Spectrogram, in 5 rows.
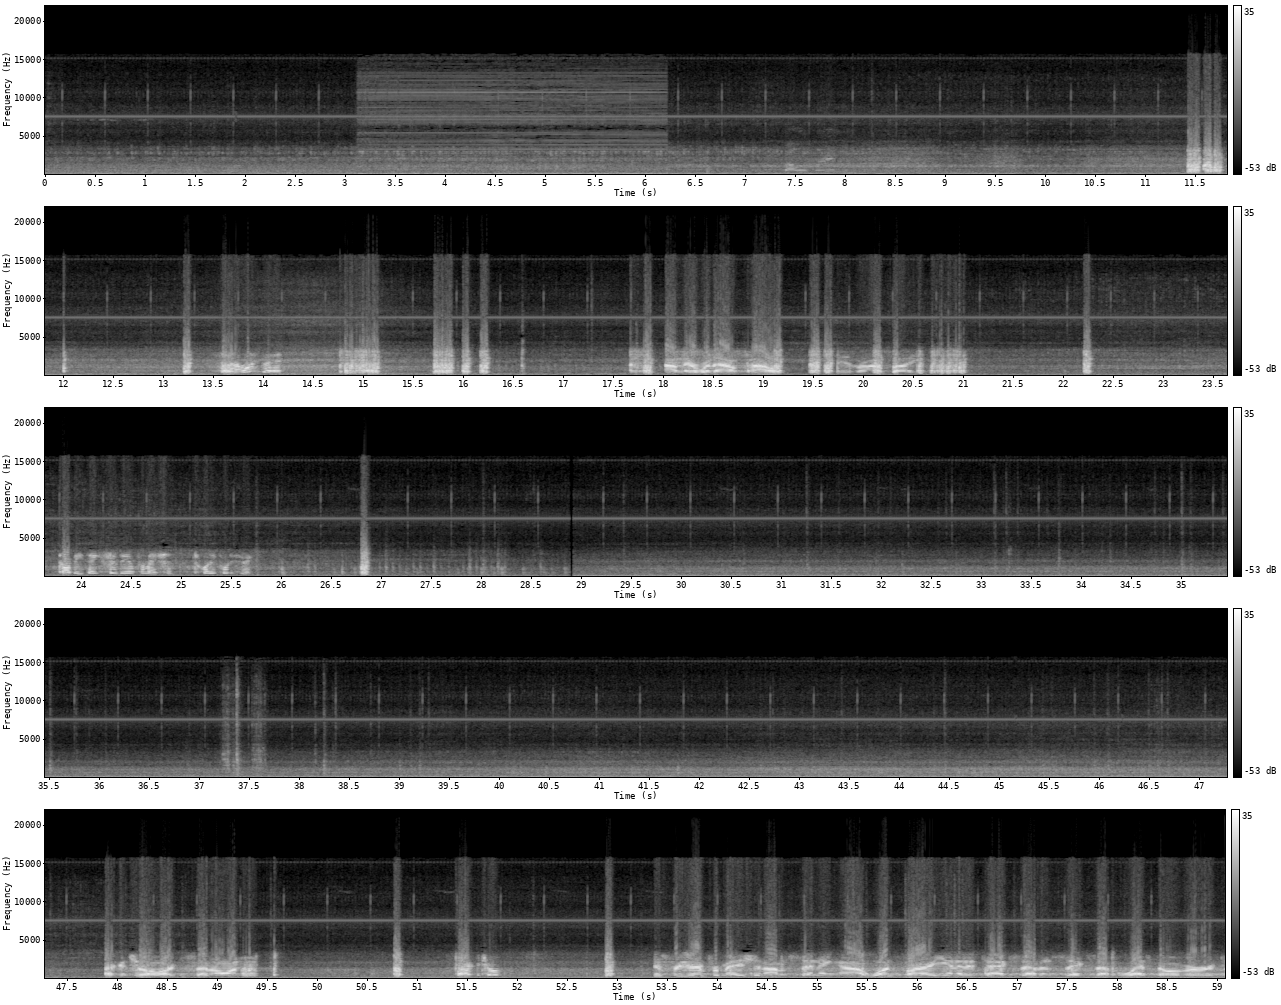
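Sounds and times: vehicle engine and road hum: 0.0 - 59.0
two-way radio voices: 11.4 - 12.1, 13.2 - 16.4, 17.6 - 21.1, 22.2 - 22.4, 23.8 - 26.1, 47.8 - 49.7, 50.8 - 59.0.

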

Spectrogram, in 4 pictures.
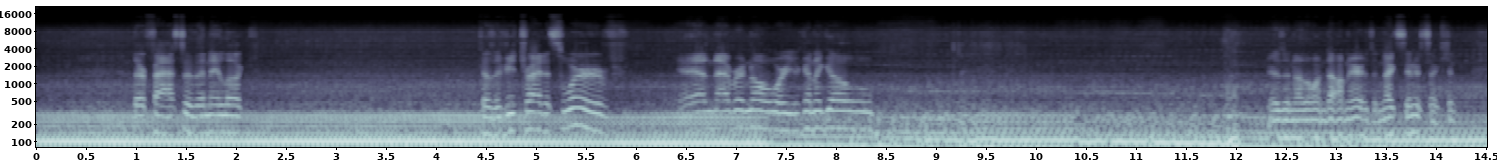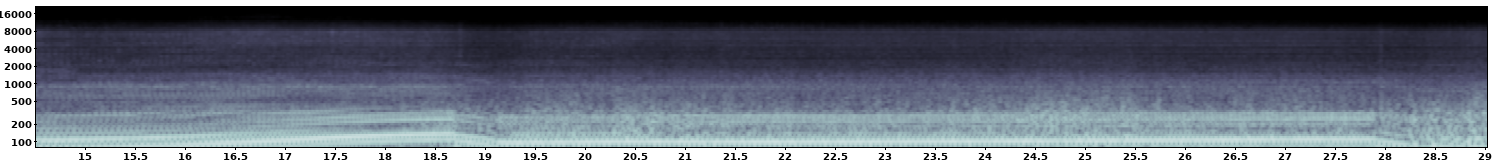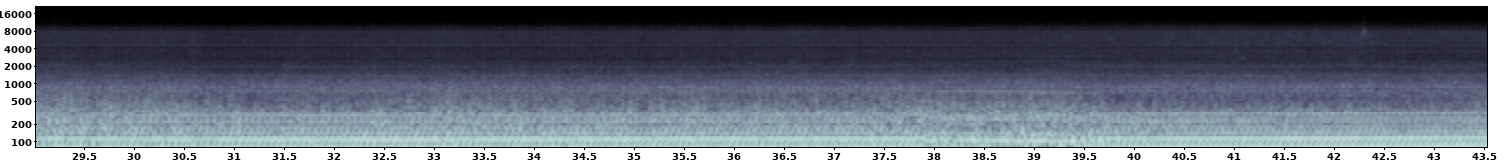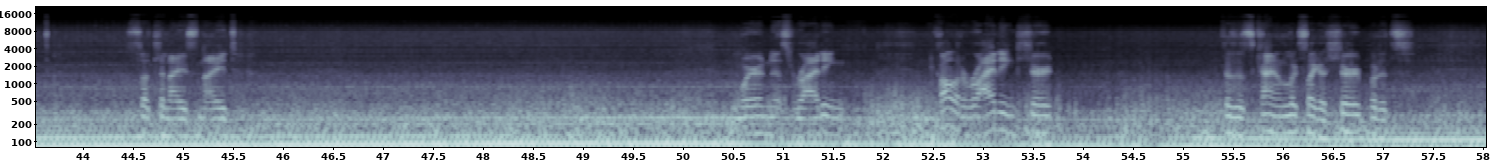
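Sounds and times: motorcycle engine while riding: 0.0 - 58.0.

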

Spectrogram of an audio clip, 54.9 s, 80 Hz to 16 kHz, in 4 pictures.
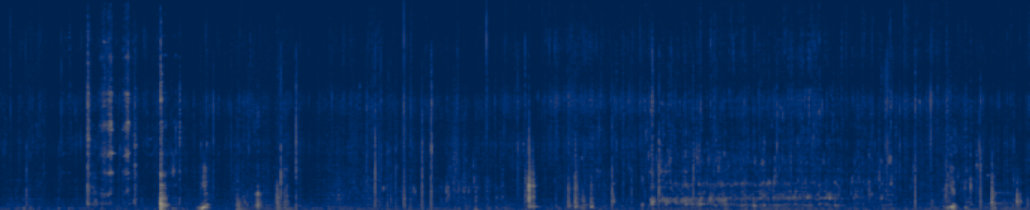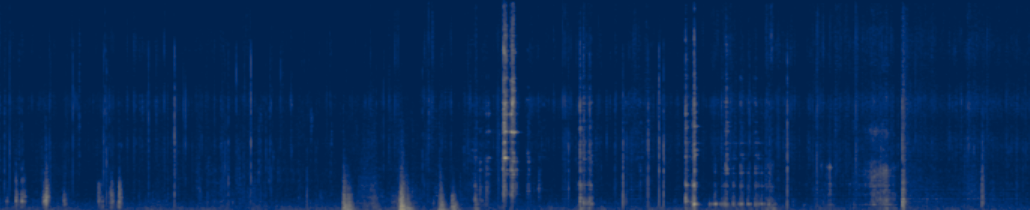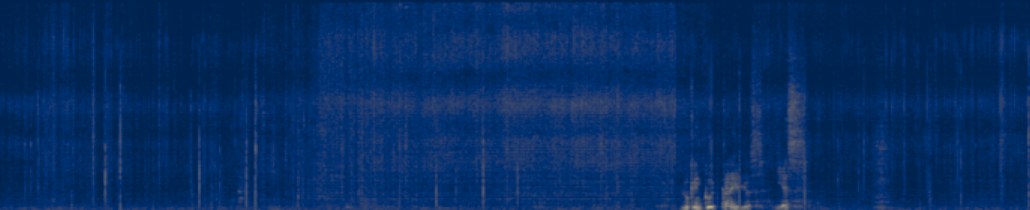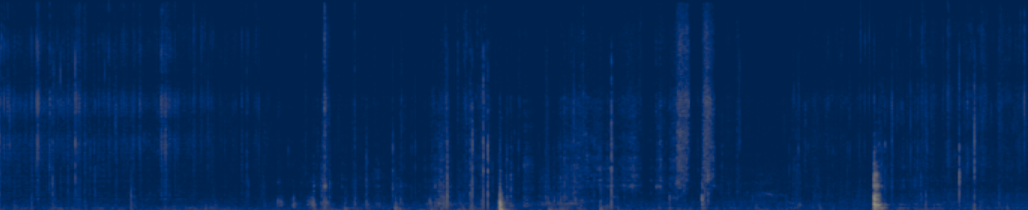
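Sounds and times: chicken sizzling on grill: 0.0 - 54.9
wood fire crackling: 0.0 - 54.9.

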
